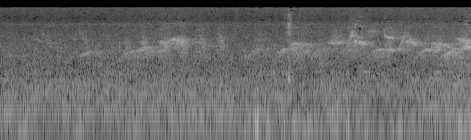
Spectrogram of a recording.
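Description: Faint bird chirping: a string of short, quick, high chirps over room noise, with one small click about two and a half seconds in.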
